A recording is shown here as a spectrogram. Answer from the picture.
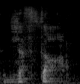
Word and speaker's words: Jephthah: It's pronounced Jephthah. Jafar. What a name that is. So many consonants in a row. Jephthah.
